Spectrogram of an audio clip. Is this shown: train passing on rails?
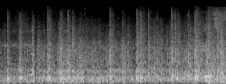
no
